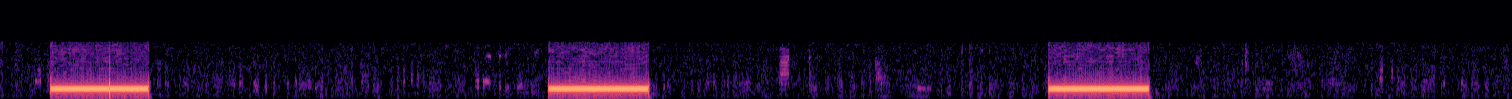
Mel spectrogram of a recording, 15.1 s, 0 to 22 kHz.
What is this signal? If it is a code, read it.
Ringback tone (Europe, 425 Hz).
